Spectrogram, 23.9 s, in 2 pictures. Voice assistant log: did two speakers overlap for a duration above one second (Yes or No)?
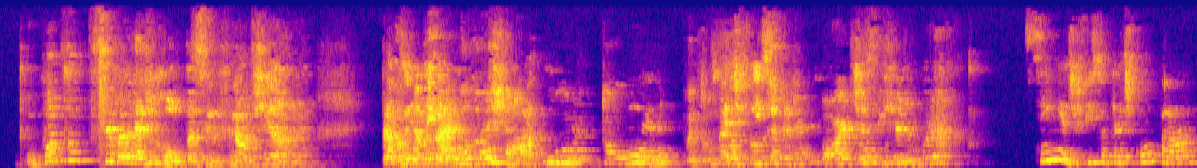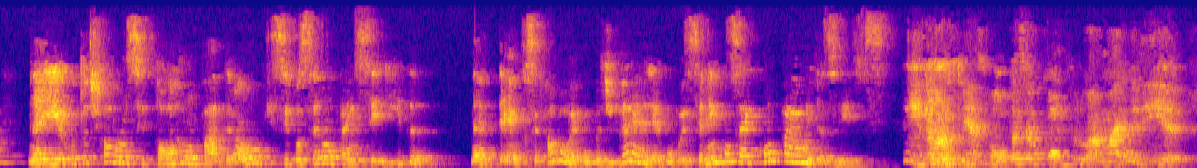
Yes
